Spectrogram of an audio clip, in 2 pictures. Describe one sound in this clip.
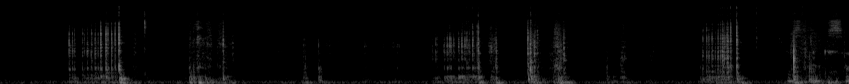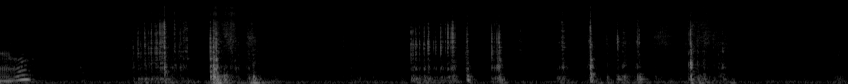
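Scissors snip through thin paper in short bursts.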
